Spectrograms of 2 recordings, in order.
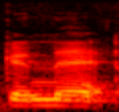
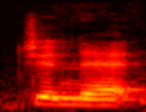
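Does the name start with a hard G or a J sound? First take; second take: hard G; J sound. First: The name starts with a hard G sound. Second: The name starts with a soft J sound. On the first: The speaker calls it wrong. "Otherwise I might have said Gannet. Terrible" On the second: The speaker calls it right. "I'm sure you say Jeanette"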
